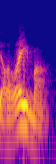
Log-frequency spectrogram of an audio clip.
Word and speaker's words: rhema: One is the word logos, L-O-G-O-S. The other is the word rhema, R-H-E, long E-M-A.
